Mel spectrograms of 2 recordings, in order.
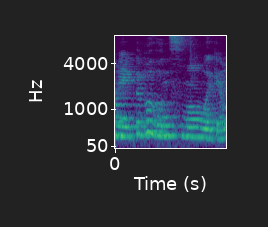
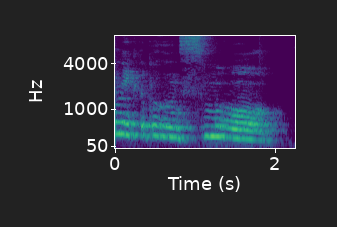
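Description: First: Said in the usual way. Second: "small" stretched long and soft, slowly; slow soothing "small", stretched out; slow drawn-out exhale. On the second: Shown as a demonstration. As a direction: let the word "small" drain away slowly like air. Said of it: "And as you exhale".

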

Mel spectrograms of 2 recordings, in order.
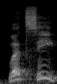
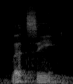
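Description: First: Much higher, eager voice; eager child. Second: Calm echo. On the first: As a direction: pipe up eagerly, ready to try. Eager Carl, echoed by Stillwater. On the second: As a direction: answer the eager one quietly. Stillwater calmly echoes Carl. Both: A narrator's reading.

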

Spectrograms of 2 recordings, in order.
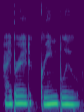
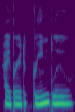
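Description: The two takes are said the same way.

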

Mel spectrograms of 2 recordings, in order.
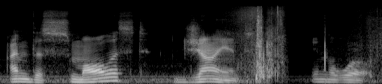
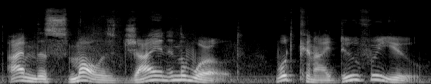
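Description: First: Slow, spaced-out repetition; deliberate repeat. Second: Louder, proud announcement. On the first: Shown as a demonstration. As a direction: repeat it slowly for the listeners. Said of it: "what did he just say?". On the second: A narrator's reading. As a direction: announce it with pride. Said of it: "he replied proudly".

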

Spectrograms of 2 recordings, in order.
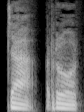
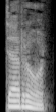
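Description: First: จะรด split as จะ, short pause, รด; จะรด with a clear break after a short จะ; syllable-by-syllable reading. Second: Said in the usual way. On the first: Shown as a demonstration. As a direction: sound out จะรด in two separate syllables. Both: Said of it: "อ่านว่า".

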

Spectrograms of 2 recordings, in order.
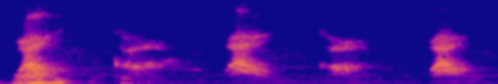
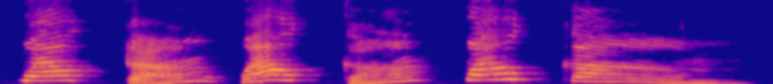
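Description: First: Softly said welcomes; hushed welcomes; quiet. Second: Welcomes called out high and loud; as loud as we can. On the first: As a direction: say it as quietly as you can. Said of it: "as quiet as we can". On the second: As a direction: shout it out to the class. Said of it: "as loud as we can". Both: Shown as a demonstration.

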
